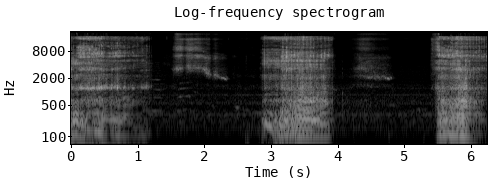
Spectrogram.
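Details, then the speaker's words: Aiko snoring: loud, harsh snores on each breath with quieter whistling sounds between them; ordinary snoring. "I'm sorry you're snoring."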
